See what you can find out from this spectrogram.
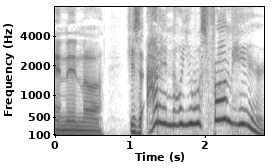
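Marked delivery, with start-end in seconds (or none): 1.2-2.8 woman's voice, way up high. Retelling what a woman said to him after recognizing him, imitating a woman's voice. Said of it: "the way you making her voice sound".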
